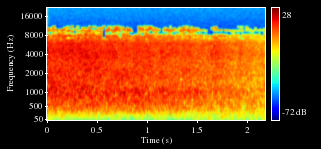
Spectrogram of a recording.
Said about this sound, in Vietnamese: Xin tán dương công đức toàn thể quý Phật tử qua một tràng pháo tay thật lớn.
